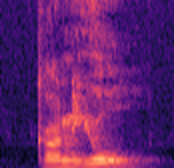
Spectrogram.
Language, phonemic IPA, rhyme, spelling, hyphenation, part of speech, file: Dutch, /ˌkɑr.neːˈoːl/, -oːl, carneool, car‧ne‧ool, noun, Nl-carneool.ogg
- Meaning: carnelian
